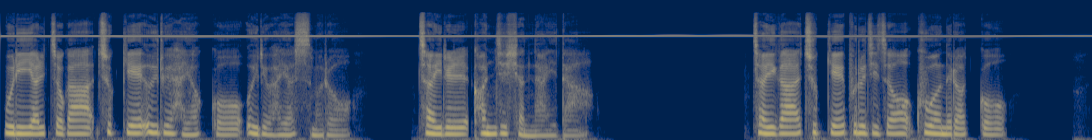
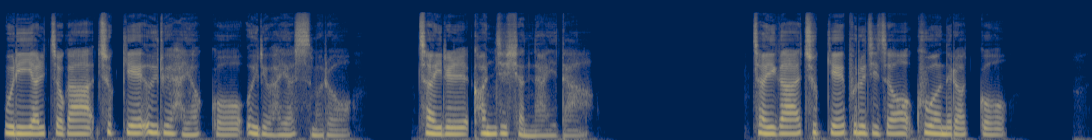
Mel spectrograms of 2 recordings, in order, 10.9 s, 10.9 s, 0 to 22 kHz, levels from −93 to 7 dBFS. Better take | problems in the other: second | high-pitched whine; noticeable; throughout; 7.5 kHz, 10 dB below the speech

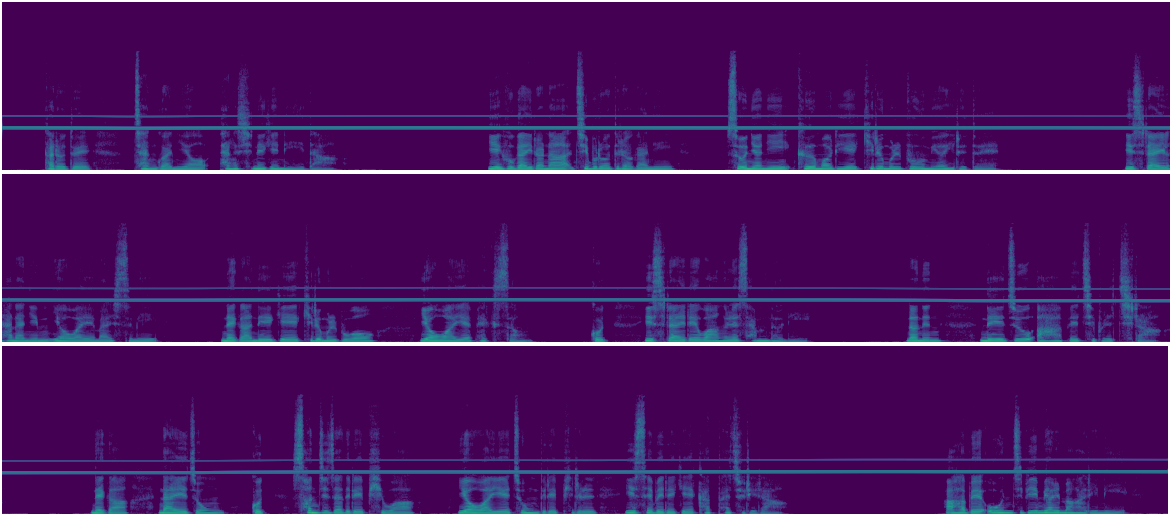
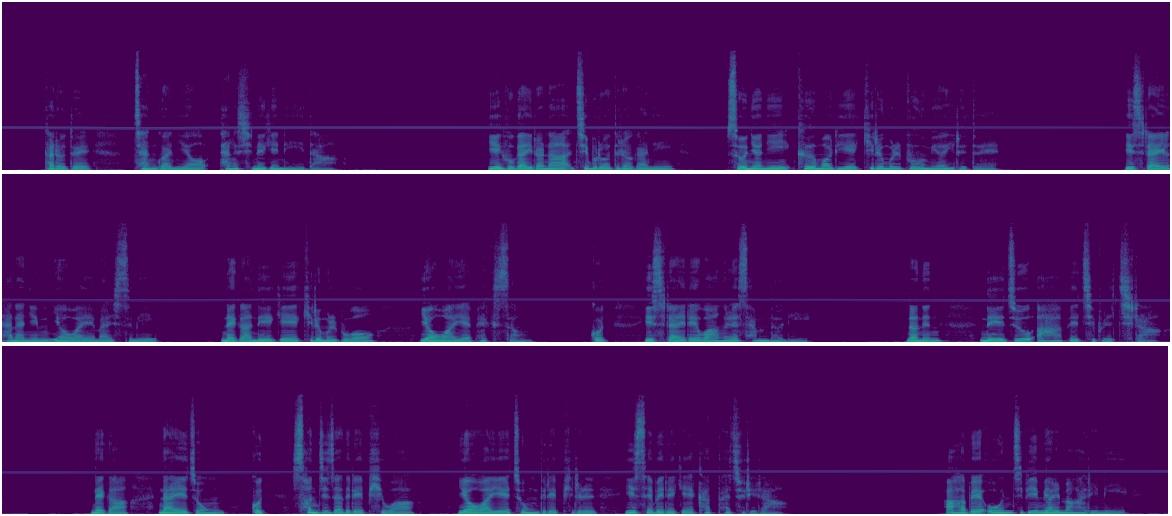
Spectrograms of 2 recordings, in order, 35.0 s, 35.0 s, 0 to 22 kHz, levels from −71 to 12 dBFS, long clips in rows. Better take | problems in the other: second | high-pitched whine; loud; throughout; 5.5 kHz, 7 dB below the speech; faint in the second

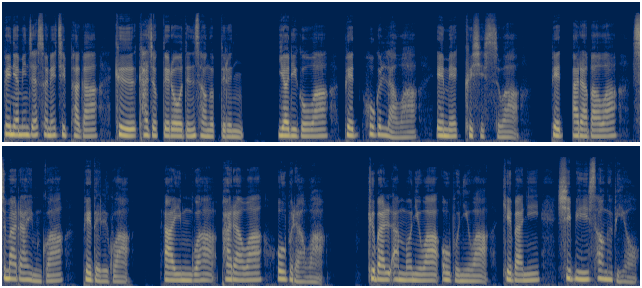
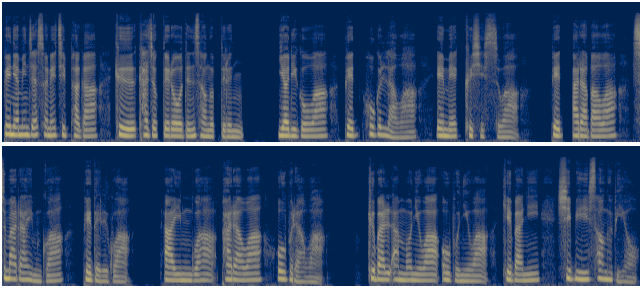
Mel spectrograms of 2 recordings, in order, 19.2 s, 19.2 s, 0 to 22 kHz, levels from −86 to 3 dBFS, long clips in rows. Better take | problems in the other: neither | none

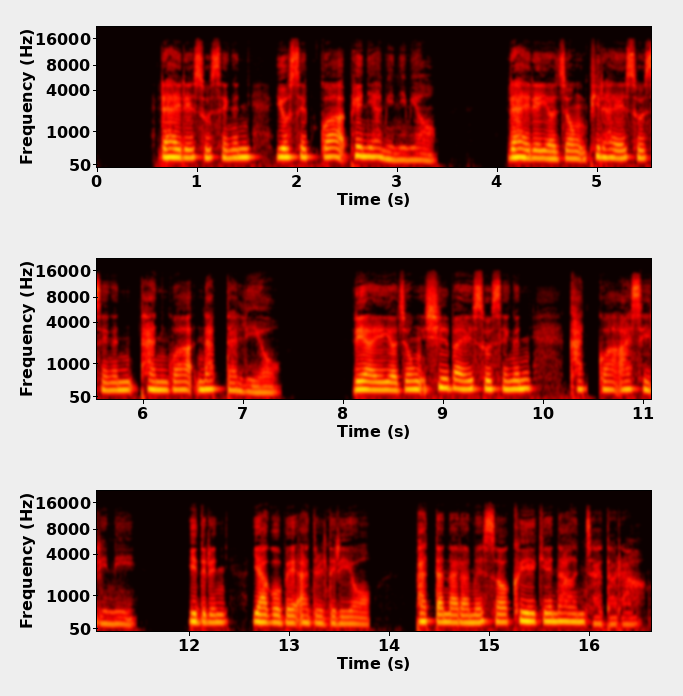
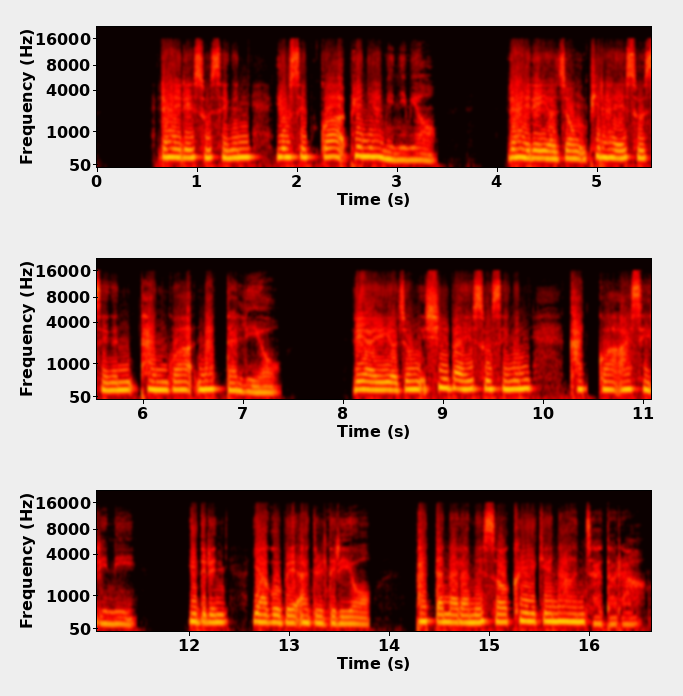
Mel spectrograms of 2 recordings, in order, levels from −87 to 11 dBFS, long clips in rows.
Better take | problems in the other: first | distortion; heavy; 17% of the sound clipped

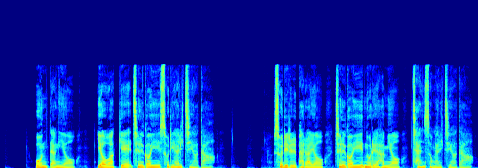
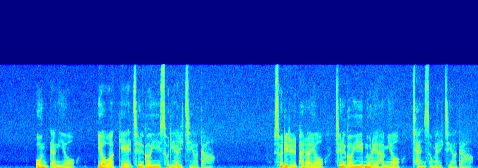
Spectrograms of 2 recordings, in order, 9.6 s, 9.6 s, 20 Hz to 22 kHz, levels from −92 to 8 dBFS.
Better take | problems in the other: first | hiss; faint; throughout; 25 dB below the speech

